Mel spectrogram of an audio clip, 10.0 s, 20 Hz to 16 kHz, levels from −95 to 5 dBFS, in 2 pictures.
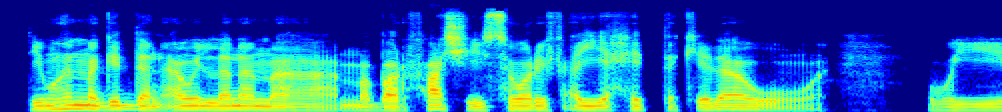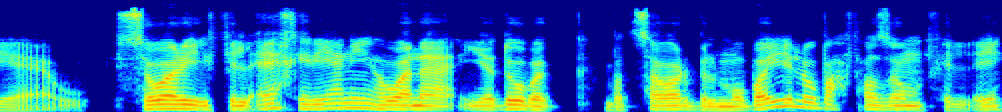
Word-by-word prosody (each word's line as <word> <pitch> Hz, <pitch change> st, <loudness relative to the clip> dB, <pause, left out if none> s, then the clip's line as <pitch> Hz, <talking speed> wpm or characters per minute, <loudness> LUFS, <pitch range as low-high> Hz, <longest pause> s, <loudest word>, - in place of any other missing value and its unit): دي 110 Hz, -, -2 dB
مهمّة 125 Hz, +1 st, +3 dB
جدًا 120 Hz, -3 st, -1 dB
أوي 115 Hz, +1 st, +2 dB
اللي 110 Hz, 0 st, +1 dB
أنا 115 Hz, -1 st, +1 dB
ما 95 Hz, -3 st, -2 dB
ما 95 Hz, -, -4 dB
بارفعش 105 Hz, +5 st, +1 dB
صوَري 115 Hz, +2 st, +1 dB
في -, -, -14 dB
أي 110 Hz, 0 st, 0 dB
حتّة 105 Hz, -2 st, -7 dB
كده، 115 Hz, +1 st, 0 dB
و 115 Hz, -, -5 dB, 0.6 s
و 95 Hz, 0 st, -9 dB, 0.8 s
صوَري 135 Hz, -2 st, +5 dB
في 120 Hz, -, -4 dB
الآخر 140 Hz, +2 st, -1 dB
يعني 155 Hz, +1 st, -1 dB
هو 130 Hz, -1 st, +5 dB
أنا 115 Hz, -2 st, +3 dB
يا 115 Hz, 0 st, -2 dB
دوبك 115 Hz, -4 st, +3 dB, 0.3 s
باتصوَّر 120 Hz, 0 st, 0 dB
بالموبايل 130 Hz, -, +1 dB
وباحفظهم 120 Hz, -7 st, -2 dB
في 95 Hz, -, -12 dB
الإيه، 105 Hz, +5 st, -5 dB
115 Hz, 175 wpm, -25 LUFS, 110-130 Hz, 0.8 s, صوَري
